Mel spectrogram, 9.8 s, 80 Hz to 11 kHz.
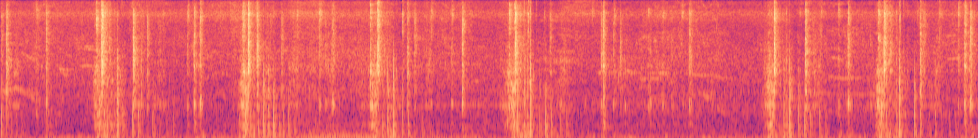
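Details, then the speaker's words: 2019 Yamaha Mio Sporty 115 scooter, first start after an engine oil and gear oil change: uneven bursts of cranking with brief catches that keep dying out, a long hard start before it finally runs. "Matagal pa andarin. Matagal pa din mga inyans."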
